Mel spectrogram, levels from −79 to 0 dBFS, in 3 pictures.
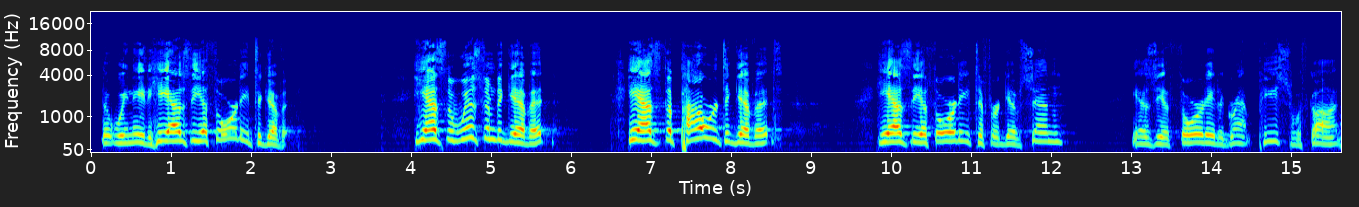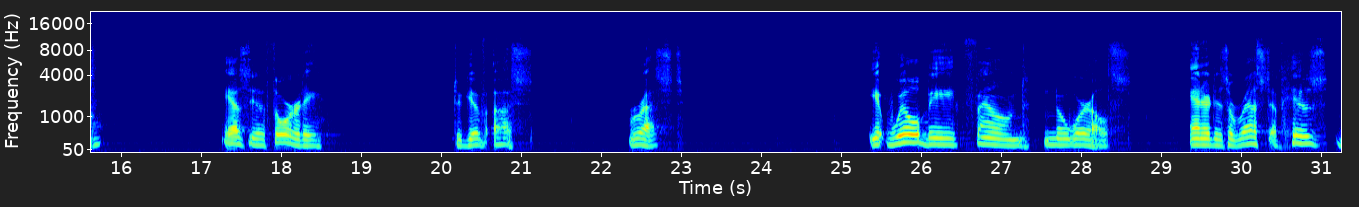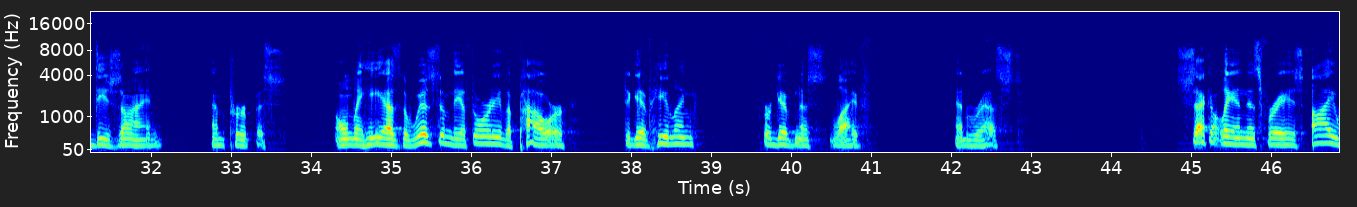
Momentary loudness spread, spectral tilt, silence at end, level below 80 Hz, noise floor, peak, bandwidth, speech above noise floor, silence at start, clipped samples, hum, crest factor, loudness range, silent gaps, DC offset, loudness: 21 LU; -5 dB/octave; 0 s; -68 dBFS; -78 dBFS; -4 dBFS; 11.5 kHz; 49 dB; 0.15 s; under 0.1%; none; 26 dB; 19 LU; none; under 0.1%; -28 LUFS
